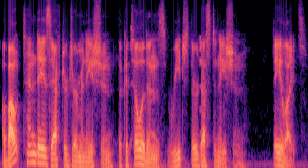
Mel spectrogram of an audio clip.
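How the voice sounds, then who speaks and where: A man with a low, deep voice reads a children's storybook aloud. His intonation rises and falls in lively swings, and he sets phrases apart with deliberate pauses. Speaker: children's book read-aloud narrator. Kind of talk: read-aloud storybook narration.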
